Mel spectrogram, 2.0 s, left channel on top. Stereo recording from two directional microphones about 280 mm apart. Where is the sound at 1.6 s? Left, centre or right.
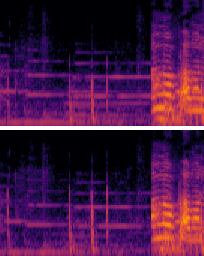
Right.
